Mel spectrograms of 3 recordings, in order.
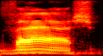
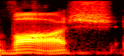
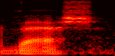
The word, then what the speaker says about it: Vash: Well, I was just, because that's, you know, he created the character of Vosh, who actually, he meant to have it pronounced Vash because it was named after a friend of he and his wife's, Susan Vash, who was a casting director. And she pronounces her name Vash, but of course in Patrick's Brit, it comes out Vosh, and that's what it got branded. And everyone said Vosh after that.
